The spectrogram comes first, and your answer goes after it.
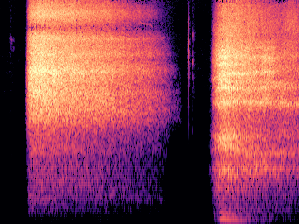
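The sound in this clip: Forceful breaths during a guided breathing exercise: two long, loud, hissing rushes of air, the first lasting about three seconds and fading away, the second beginning after a short silence.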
